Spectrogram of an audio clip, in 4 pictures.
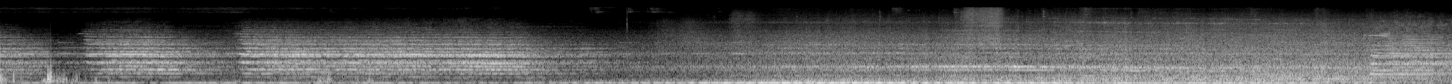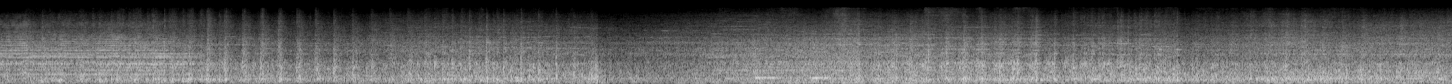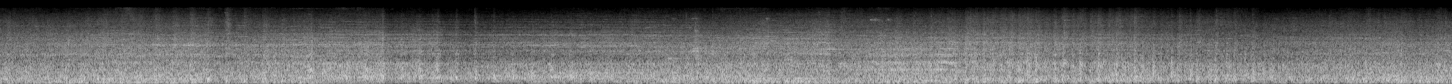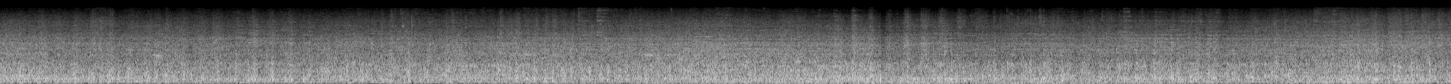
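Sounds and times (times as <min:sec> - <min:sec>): steel wheels clattering on rail: 0:16.2 - 0:20.8, 0:21.8 - 0:58.0.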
